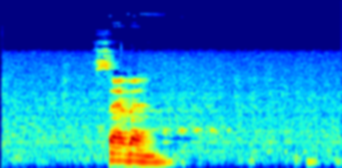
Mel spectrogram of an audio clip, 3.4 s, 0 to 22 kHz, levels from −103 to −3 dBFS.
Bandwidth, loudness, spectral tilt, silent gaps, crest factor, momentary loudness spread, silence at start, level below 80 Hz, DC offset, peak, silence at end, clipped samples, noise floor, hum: 8 kHz; -15 LUFS; -6 dB/octave; none; 18 dB; 18 LU; 0.95 s; -62 dBFS; under 0.1%; -2 dBFS; 1.7 s; under 0.1%; -50 dBFS; none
